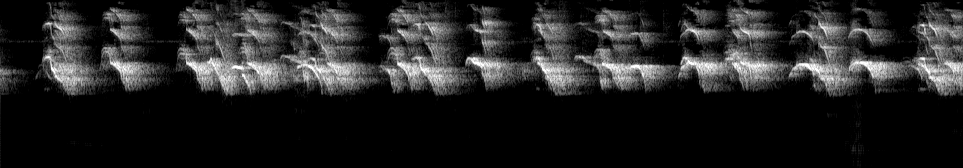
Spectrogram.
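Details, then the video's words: Continuous chick chirping: clustered, bright, downward-sweeping peeps from many birds repeat in rhythmic bursts under a second apart, with a soft thump near the end. "Continuous Chirping sound of Chicks"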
